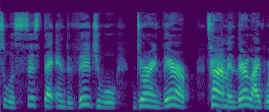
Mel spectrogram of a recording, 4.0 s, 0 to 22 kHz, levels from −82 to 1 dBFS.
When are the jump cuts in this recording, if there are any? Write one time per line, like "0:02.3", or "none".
0:03.1

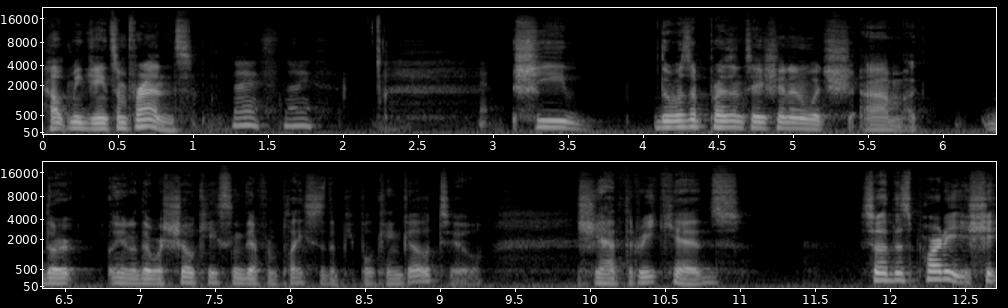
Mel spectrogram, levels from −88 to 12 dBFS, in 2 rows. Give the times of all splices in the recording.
0:03.1
0:09.9

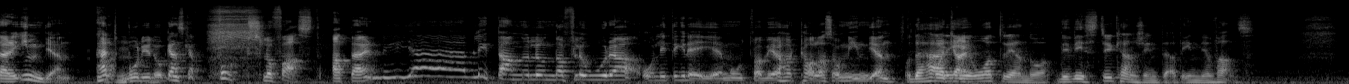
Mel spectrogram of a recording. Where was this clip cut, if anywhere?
0:01.1

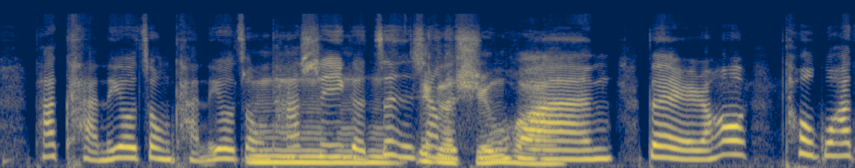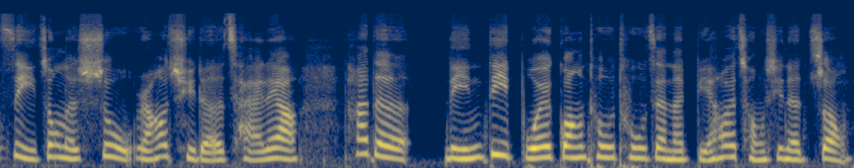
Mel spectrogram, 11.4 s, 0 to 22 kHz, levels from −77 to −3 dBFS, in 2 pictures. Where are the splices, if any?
none

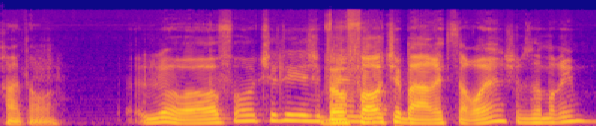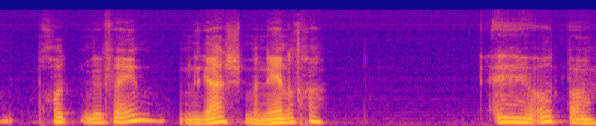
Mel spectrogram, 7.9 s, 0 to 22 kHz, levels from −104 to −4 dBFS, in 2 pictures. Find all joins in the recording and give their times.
none

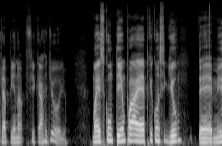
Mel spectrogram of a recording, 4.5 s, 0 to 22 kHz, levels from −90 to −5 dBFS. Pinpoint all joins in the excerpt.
none

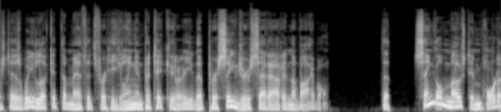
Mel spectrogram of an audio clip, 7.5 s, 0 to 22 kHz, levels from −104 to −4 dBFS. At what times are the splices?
none

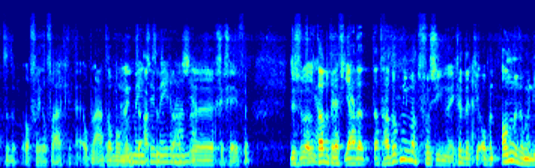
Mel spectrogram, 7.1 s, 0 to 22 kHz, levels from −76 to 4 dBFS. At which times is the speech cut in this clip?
none

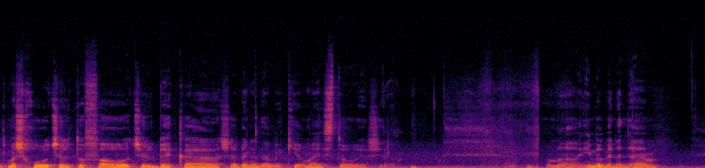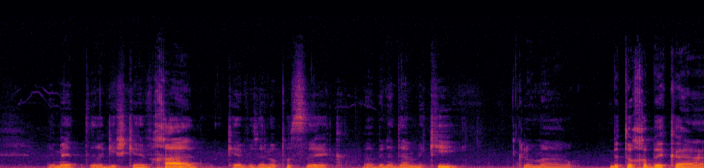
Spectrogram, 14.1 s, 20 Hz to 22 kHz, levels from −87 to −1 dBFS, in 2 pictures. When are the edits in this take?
0:05.4
0:10.7
0:13.1

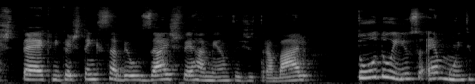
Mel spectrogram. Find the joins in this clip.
none

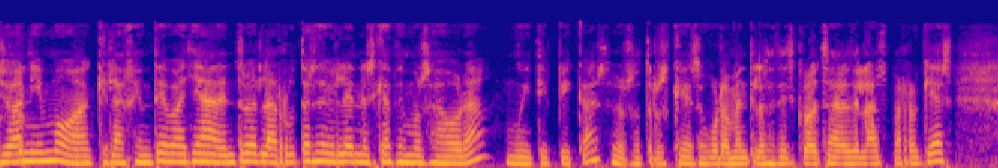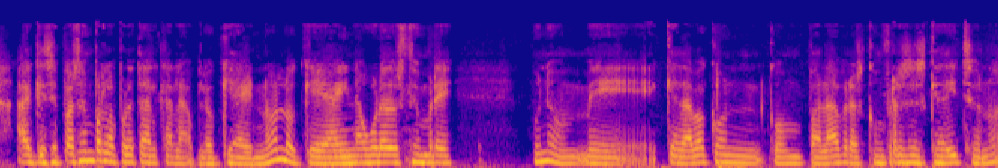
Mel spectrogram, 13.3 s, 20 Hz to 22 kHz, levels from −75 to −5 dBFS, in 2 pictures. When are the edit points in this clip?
0:08.0

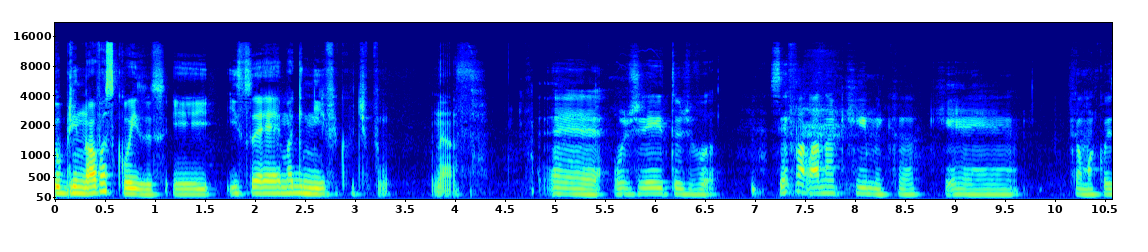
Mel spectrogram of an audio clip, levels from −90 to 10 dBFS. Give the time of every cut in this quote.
none

